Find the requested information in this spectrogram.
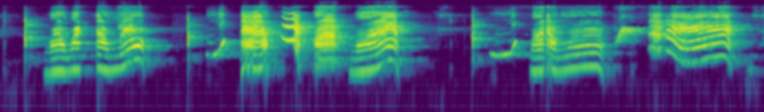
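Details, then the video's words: Rose-ringed parakeet mimicking human words such as 'Mummy Papa': three runs of shrill, raspy, speech-like syllables with upward-sweeping inflections, each run lasting over a second with short silent gaps between. "Parrot Sound _ Mummy Papa Bolne Wala Parrot _ Ringneck Parrot mitthu talking"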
